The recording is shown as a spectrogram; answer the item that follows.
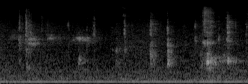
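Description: A few scattered light clicks over a steady low hum.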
